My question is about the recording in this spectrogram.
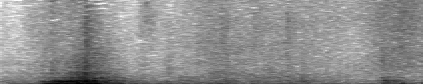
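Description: A knock and rustle of things being handled and moved about on a clothes closet floor, loudest about half a second in, then quieter shuffling.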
